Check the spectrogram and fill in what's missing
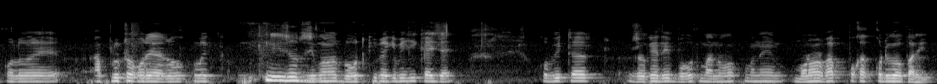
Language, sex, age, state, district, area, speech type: Assamese, male, 18-30, Assam, Goalpara, urban, spontaneous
